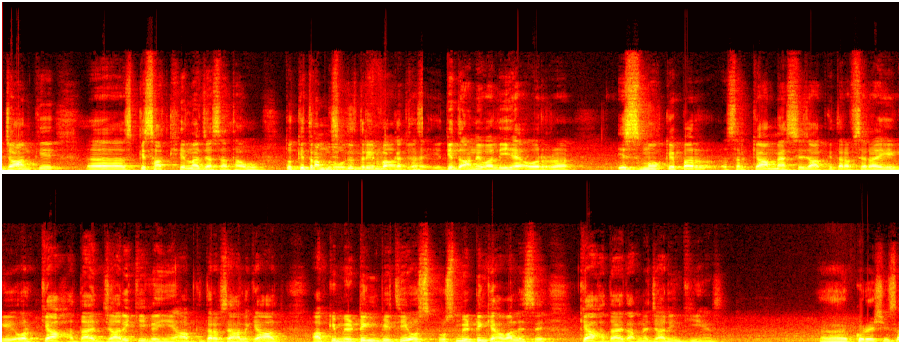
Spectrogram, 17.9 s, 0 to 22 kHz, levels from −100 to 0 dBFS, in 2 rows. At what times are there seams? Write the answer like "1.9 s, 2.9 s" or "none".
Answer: 4.4 s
